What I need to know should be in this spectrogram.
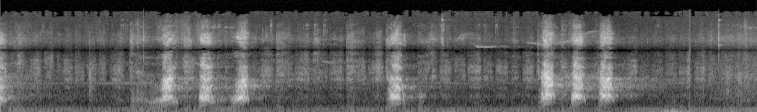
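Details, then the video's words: A dog with black eye patches barking repeatedly at someone weeding the yard; loud sharp barks in two bursts of three with a single bark between, outdoors with a man talking. "Dog with Black Eye Patches comes back and barks some more."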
